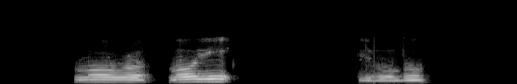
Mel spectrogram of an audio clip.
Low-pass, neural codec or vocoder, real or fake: 3.6 kHz; none; real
